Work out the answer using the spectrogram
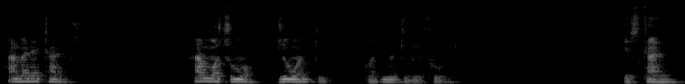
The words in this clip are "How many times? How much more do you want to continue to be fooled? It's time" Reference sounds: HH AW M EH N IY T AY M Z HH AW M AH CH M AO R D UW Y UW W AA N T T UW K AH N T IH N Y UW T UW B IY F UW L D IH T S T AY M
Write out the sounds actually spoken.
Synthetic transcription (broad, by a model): HH AW M EH N IY T AY M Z HH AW M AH CH M AO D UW Y UW W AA N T T UW K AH N T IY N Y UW T UW B IY F UW L D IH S T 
